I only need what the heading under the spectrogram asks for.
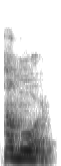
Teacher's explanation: nós temos duas sílabas a primeira composta de um único fonema uma vogal e a segunda sílaba composta de três segmentos consoante vogal e consoantes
